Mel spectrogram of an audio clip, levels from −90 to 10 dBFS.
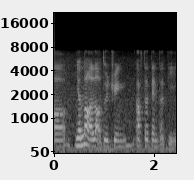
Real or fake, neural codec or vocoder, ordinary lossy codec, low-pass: real; none; none; 7.2 kHz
